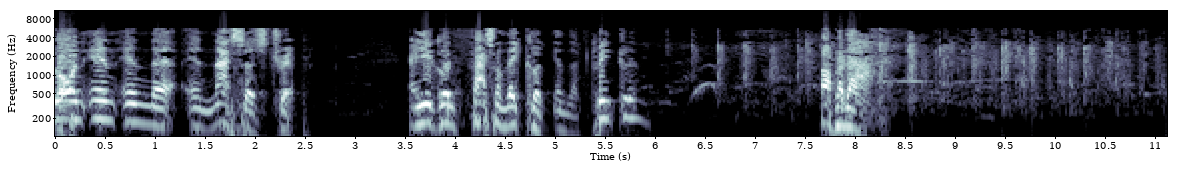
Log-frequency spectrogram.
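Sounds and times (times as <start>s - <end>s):
speech: 0.0s - 2.6s, 3.6s - 6.0s, 7.7s - 8.4s
audience clapping: 6.1s - 11.1s.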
